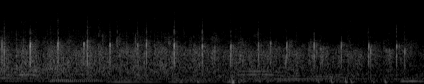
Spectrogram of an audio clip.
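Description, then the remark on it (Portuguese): A large crowd applauds steadily in worship, praising the name of the Lord at an evening gathering, a dense wash of many hands clapping at once, with a few sharper claps standing out and low sustained tones, like an organ or keyboard, sounding underneath. “Quantos podem adorar, aplaudindo e exaltando o nome do Senhor nesta noite?”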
